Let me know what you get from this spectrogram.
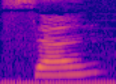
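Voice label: "sen", Mandarin Chinese syllable, second tone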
